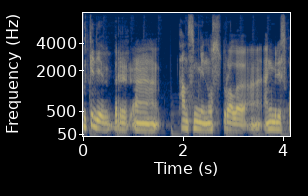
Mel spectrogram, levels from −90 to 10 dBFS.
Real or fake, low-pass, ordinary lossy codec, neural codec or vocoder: real; none; none; none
